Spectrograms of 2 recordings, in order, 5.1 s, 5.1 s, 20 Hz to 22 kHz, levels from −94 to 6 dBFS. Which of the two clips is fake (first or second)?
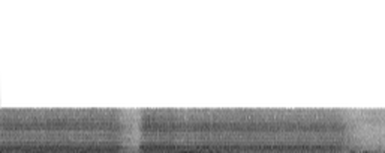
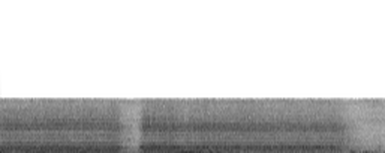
second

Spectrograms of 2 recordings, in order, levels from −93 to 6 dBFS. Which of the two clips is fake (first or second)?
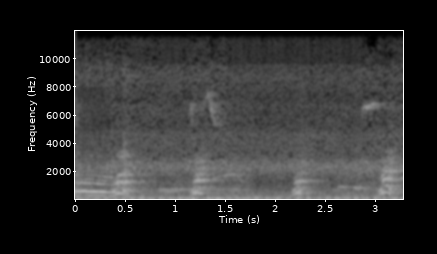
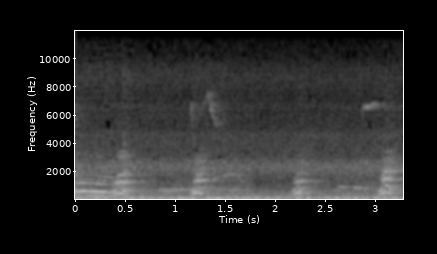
second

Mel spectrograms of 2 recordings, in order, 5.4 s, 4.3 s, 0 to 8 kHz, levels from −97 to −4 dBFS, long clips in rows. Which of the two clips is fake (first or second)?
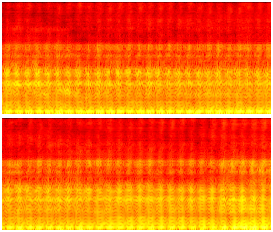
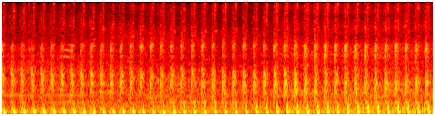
first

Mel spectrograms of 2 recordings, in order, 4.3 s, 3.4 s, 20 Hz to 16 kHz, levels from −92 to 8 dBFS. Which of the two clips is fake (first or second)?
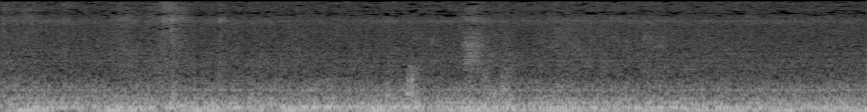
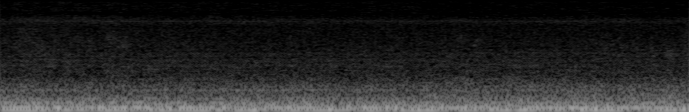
second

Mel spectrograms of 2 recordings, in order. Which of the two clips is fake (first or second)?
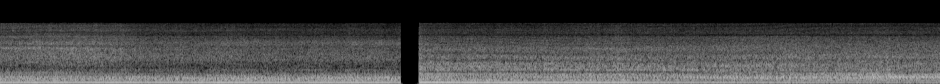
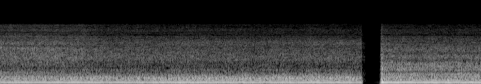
second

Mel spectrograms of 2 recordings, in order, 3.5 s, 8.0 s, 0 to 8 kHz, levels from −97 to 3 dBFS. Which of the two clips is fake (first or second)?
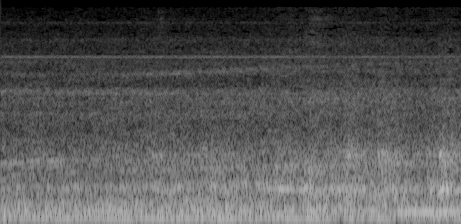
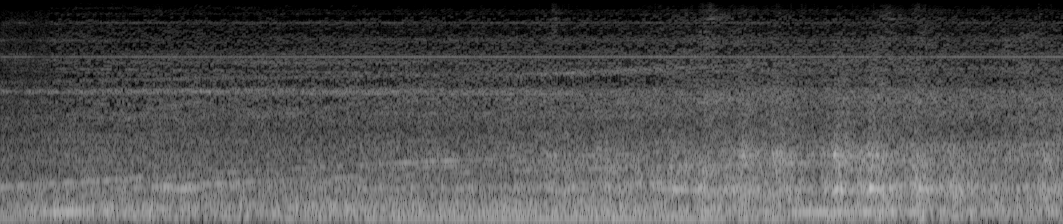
first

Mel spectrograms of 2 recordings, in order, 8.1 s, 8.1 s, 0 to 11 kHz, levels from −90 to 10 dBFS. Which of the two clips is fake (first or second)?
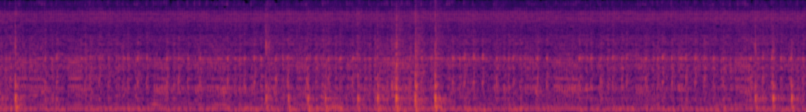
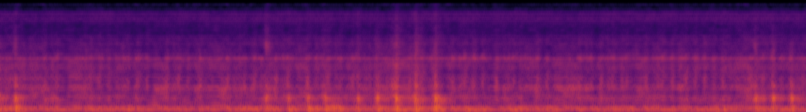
second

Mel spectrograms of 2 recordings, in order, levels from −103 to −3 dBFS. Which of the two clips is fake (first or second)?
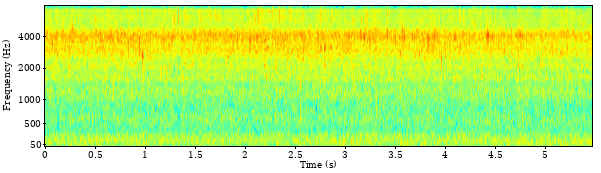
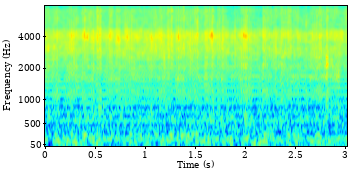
second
